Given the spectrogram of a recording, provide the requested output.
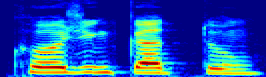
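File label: "kozhinkka" plural, Archi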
